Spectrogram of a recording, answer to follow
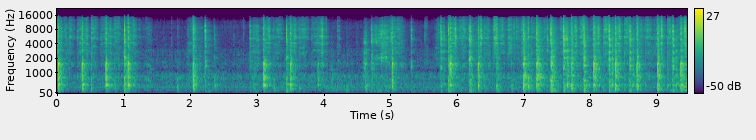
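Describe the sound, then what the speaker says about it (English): A utensil scrapes and taps rhythmically against a pan while stirring milk gravy over low heat, clear and close, with steady repeated strokes and a faint sizzle underneath. "that's why I'm constantly stirring too, because I don't want to ever let this boil if I can help it"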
